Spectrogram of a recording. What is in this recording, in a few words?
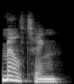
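"melting", British English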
